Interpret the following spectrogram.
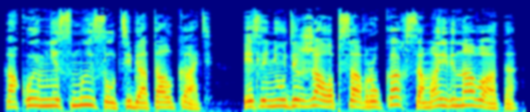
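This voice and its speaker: A woman's voice: mid-range voice, normal speed, mellow, no room sound, studio quality, lightly acted. Woman voicing a curt irritated man. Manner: curt, defensive. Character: irritated middle-aged man.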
